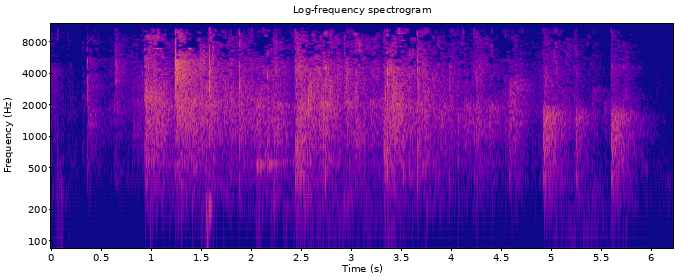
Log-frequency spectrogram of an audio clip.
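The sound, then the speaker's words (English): An audience at a Gurukul academy school event breaks into applause for the teachers, a dense, steady wash of many hands clapping that holds for several seconds with small surges before tapering off at the end. No one speaks over it. “So another round of applause for the teachers.”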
